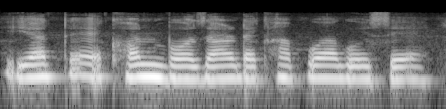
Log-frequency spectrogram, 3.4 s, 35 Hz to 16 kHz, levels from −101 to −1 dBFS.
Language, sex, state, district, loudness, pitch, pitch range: Assamese, female, Assam, Sonitpur, -14 LUFS, 200 Hz, 195-210 Hz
